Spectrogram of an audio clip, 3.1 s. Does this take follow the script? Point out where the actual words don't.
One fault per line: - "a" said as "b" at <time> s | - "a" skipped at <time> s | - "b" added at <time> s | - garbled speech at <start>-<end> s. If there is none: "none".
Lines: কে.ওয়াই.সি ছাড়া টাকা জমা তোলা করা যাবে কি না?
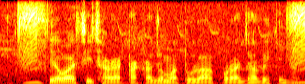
none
